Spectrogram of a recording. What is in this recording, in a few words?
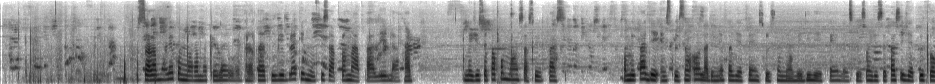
voice message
